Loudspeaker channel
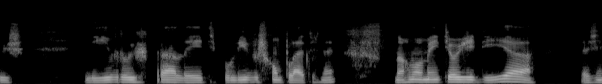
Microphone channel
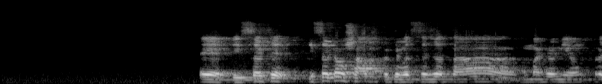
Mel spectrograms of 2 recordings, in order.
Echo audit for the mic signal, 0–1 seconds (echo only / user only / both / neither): neither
